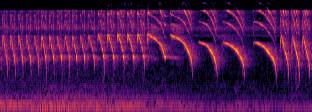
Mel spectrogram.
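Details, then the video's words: Energetic canary song for luring other canaries to sing: a rapid rattling trill of tiny repeated notes gives way to loud, slower downslurred chirps repeated roughly every third of a second. "Burung kenari gacor,,, paling jitu untuk pancingan kenari supaya bunyi dan cepat gacor"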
